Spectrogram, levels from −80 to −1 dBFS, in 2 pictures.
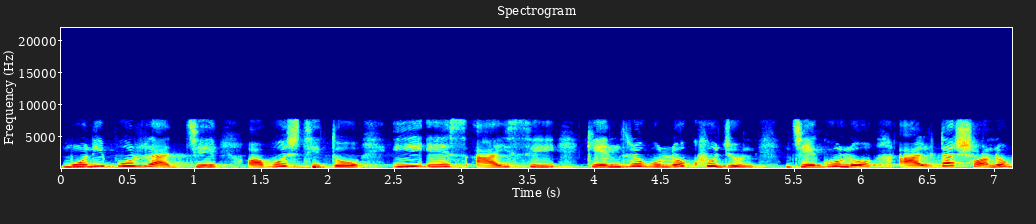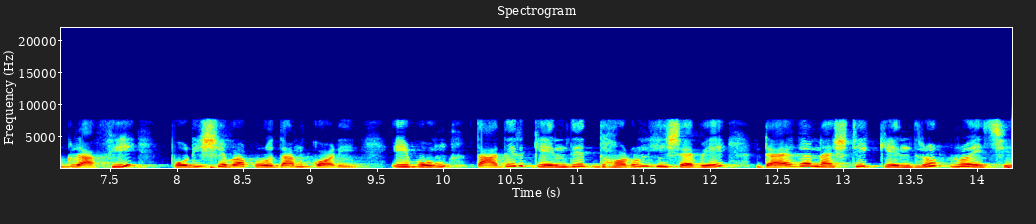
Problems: background conversations at intervals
